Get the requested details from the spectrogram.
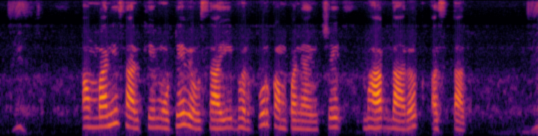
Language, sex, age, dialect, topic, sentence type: Marathi, female, 31-35, Northern Konkan, banking, statement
